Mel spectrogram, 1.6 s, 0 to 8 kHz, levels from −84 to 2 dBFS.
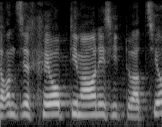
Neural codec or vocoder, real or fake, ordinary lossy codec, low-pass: codec, 16 kHz, 2 kbps, X-Codec, WavLM features, trained on Multilingual LibriSpeech; fake; none; none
